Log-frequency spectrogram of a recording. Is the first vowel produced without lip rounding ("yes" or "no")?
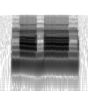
yes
